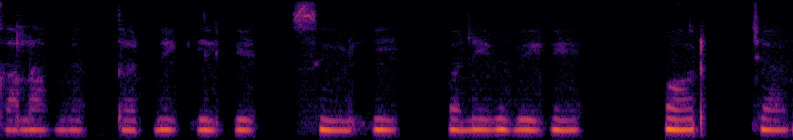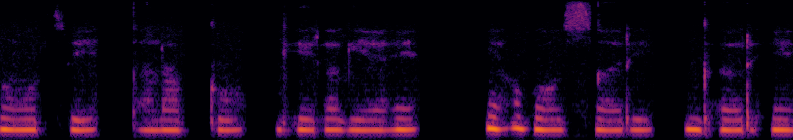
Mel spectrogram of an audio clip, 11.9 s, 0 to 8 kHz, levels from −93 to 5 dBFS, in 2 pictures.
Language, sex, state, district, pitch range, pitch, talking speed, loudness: Hindi, female, Bihar, Lakhisarai, 220-225 Hz, 225 Hz, 125 wpm, -38 LUFS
